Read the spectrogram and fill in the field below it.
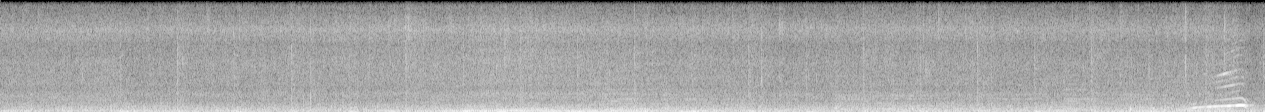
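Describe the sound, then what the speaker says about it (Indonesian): Steady rain pours down by a river in a dense, continuous hiss, loud and close, with a faint rising whistle near the end. "Hujan-hujan mantap."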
